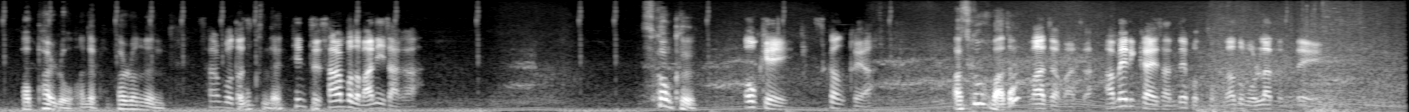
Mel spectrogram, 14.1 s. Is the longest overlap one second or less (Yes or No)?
Yes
